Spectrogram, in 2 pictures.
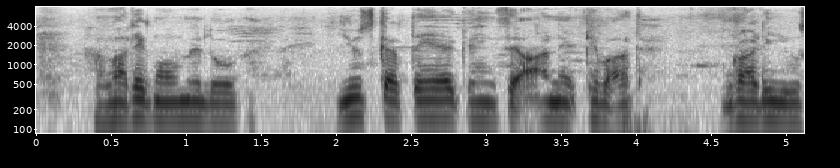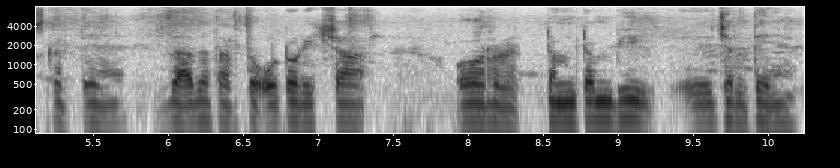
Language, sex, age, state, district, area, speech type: Urdu, male, 18-30, Bihar, Supaul, rural, spontaneous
